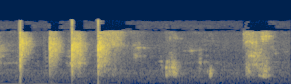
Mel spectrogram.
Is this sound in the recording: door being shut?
no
